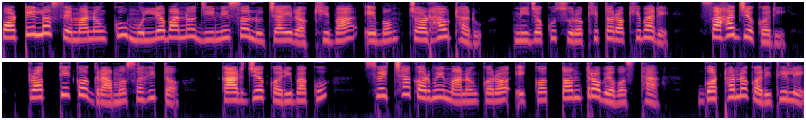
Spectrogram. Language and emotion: Odia, neutral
